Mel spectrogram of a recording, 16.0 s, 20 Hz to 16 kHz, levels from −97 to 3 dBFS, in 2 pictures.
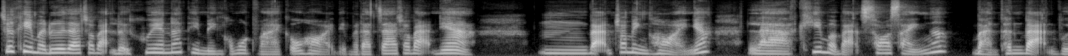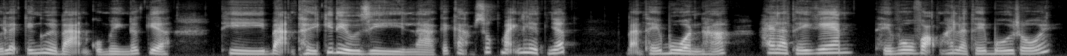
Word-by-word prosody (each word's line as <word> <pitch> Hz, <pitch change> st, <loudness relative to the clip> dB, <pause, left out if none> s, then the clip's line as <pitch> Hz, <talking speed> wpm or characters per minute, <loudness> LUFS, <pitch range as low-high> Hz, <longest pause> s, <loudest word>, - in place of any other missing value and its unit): Trước 335 Hz, 0 st, +2 dB
khi 330 Hz, -, +8 dB
mà 250 Hz, -4 st, +2 dB
đưa 250 Hz, +1 st, +3 dB
ra 235 Hz, -1 st, +6 dB
cho 245 Hz, 0 st, -3 dB
bạn 235 Hz, -, 0 dB
lời -, -, -2 dB
khuyên 260 Hz, -1 st, 0 dB
á 280 Hz, -, 0 dB
thì 240 Hz, -, -6 dB
mình 180 Hz, -3 st, -5 dB
có -, -, -12 dB
một 220 Hz, +1 st, -5 dB
vài 155 Hz, -1 st, -4 dB
câu 185 Hz, -, -4 dB
hỏi 190 Hz, -1 st, -3 dB
để -, -, -13 dB
mà -, -, -9 dB
đặt 160 Hz, 0 st, -3 dB
ra 200 Hz, -1 st, +2 dB
cho 215 Hz, -, -4 dB
bạn 210 Hz, -, 0 dB
nha. 215 Hz, 0 st, +5 dB, 0.5 s
Ừm, 220 Hz, -3 st, -5 dB
bạn -, -, +6 dB
cho 285 Hz, -, 0 dB
mình 255 Hz, -6 st, -1 dB
hỏi 190 Hz, 0 st, -2 dB
nhá, 265 Hz, +8 st, +3 dB, 0.3 s
là 185 Hz, -2 st, +3 dB
khi 310 Hz, 0 st, 0 dB
mà 260 Hz, -, -1 dB
bạn -, -, -1 dB
so 225 Hz, -1 st, +5 dB
sánh 170 Hz, -2 st, +4 dB
á, 320 Hz, -, +3 dB, 0.2 s
bản -, -, 0 dB
thân 210 Hz, +1 st, -4 dB
bạn 180 Hz, -, +5 dB
với 165 Hz, -, -5 dB
lại -, -, 0 dB
cái 215 Hz, +1 st, -4 dB
người 230 Hz, -4 st, 0 dB
bạn 170 Hz, -, +2 dB
của 155 Hz, -, -7 dB
mình 170 Hz, 0 st, -4 dB
đó 195 Hz, -, -3 dB
kìa, -, -, +2 dB, 0.4 s
thì 190 Hz, -4 st, -1 dB
bạn -, -, +4 dB
thấy 200 Hz, -2 st, +1 dB
cái 280 Hz, -, 0 dB
điều 215 Hz, -7 st, +4 dB
gì 175 Hz, -3 st, 0 dB
là 150 Hz, -1 st, -3 dB
cái 190 Hz, +7 st, -9 dB
cảm -, -, -6 dB
xúc 285 Hz, -, -1 dB
mãnh 245 Hz, -, +2 dB
liệt 240 Hz, -6 st, -1 dB
nhất? 255 Hz, +6 st, +1 dB, 0.4 s
Bạn -, -, -1 dB
thấy 190 Hz, 0 st, -2 dB
buồn 195 Hz, -5 st, +2 dB
hả? 165 Hz, -, +1 dB, 0.3 s
Hay 240 Hz, -, 0 dB
là 225 Hz, -, +3 dB
thấy 205 Hz, -1 st, -2 dB
ghen, 250 Hz, +3 st, +4 dB, 0.2 s
thấy 180 Hz, -, -2 dB
vô 215 Hz, +3 st, 0 dB
vọng 215 Hz, 0 st, +2 dB
hay 215 Hz, -, -3 dB
là 195 Hz, -, -1 dB
thấy 185 Hz, +1 st, -3 dB
bối 190 Hz, +1 st, -2 dB
rối? 195 Hz, -, -1 dB
210 Hz, 290 wpm, -24 LUFS, 185-235 Hz, 0.5 s, khi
